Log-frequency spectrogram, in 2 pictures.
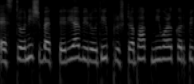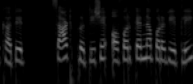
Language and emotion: Goan Konkani, neutral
